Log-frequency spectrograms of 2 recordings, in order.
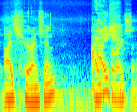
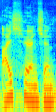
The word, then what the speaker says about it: Eichhörnchen: You would say Eichhörnchen. Eichhörnchen? Yeah, Eichhörnchen. It's like you're not even forming. So we lost like 6 letters in there.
